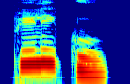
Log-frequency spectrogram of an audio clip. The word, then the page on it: ಪಿಳಿಕು: piḷiku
